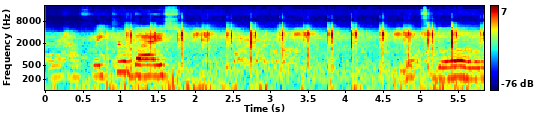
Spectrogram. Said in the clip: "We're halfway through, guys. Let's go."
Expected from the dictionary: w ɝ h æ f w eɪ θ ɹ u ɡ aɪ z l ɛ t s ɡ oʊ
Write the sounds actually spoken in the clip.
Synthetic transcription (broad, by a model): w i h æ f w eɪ t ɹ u ɡ aɪ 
